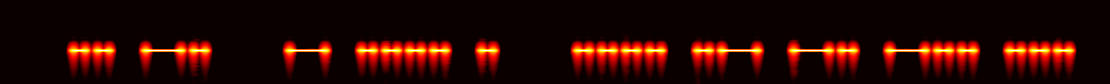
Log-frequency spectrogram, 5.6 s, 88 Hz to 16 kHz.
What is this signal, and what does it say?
Morse code, heard as a keyed tone, about 20 wpm, 700 Hz. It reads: IN THE HANDS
